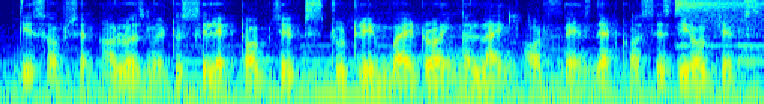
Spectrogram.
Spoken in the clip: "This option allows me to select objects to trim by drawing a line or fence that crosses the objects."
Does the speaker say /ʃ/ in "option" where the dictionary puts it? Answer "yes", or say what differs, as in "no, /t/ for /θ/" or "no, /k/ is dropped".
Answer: yes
